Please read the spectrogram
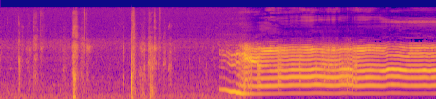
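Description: A few soft clicks over a low hiss, then about four and a half seconds in a loud, clear held note that slides down in pitch and holds steady, with a slight waver.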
